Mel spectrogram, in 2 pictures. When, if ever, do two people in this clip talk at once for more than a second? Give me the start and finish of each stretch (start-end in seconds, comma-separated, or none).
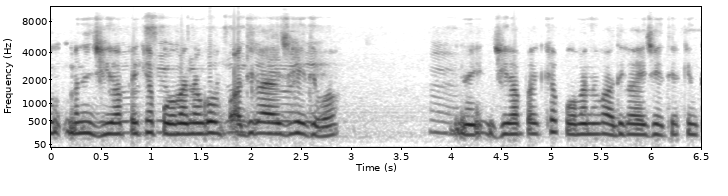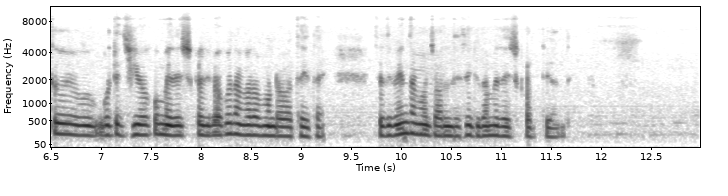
0.5-2.7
